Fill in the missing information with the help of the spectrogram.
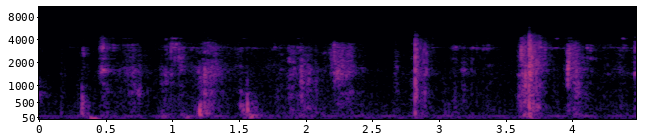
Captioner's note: groaning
